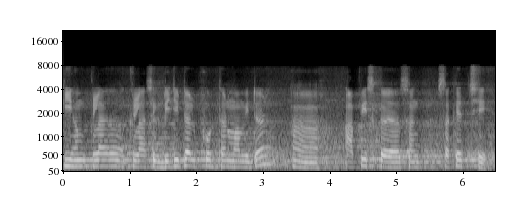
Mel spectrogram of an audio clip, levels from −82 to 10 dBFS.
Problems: background sounds at intervals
